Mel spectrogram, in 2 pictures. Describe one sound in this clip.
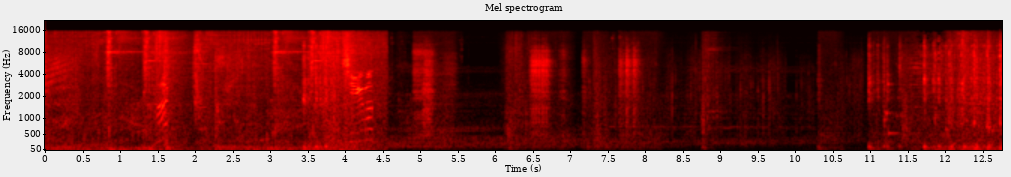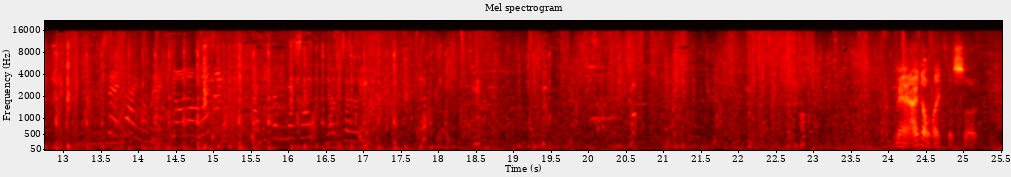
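Game combat effects crackle and burst.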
